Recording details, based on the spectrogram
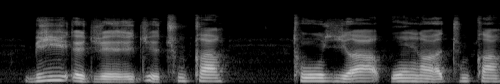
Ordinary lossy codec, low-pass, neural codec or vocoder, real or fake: none; none; autoencoder, 22.05 kHz, a latent of 192 numbers a frame, VITS, trained on one speaker; fake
